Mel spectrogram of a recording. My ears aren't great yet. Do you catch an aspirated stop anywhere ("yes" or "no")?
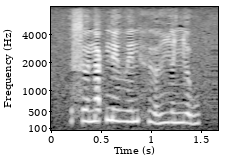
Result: no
